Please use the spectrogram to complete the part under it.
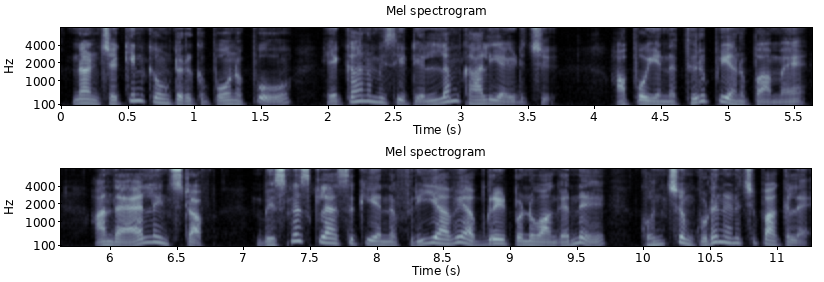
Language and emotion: Tamil, surprised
